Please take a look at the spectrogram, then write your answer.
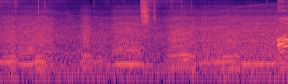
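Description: An offroad hypercar drives in BeamNG.drive, its engine a steady, moderately loud drone with low tonal hum and rising and falling revs, running alone with no talk.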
